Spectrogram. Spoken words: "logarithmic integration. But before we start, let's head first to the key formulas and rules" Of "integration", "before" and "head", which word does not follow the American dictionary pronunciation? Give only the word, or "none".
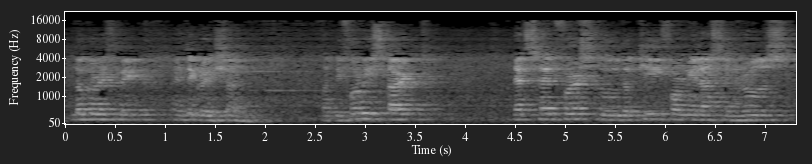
none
